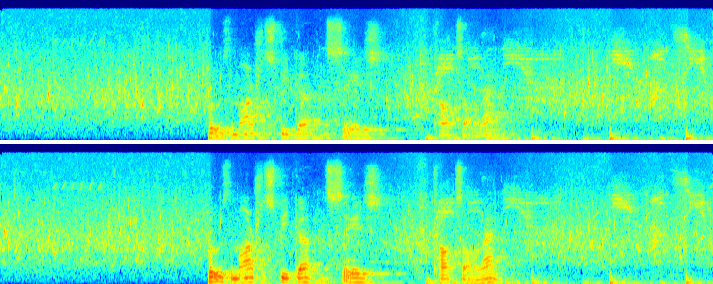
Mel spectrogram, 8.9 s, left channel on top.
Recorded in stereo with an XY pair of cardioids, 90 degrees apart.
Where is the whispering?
10° left, 1.3 m.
